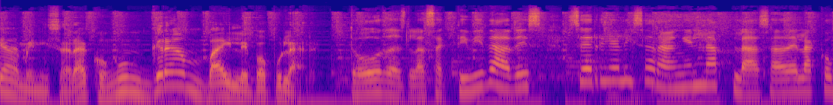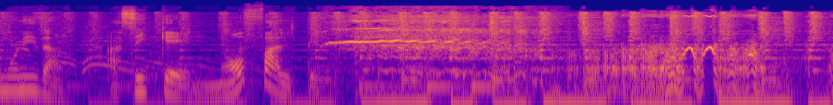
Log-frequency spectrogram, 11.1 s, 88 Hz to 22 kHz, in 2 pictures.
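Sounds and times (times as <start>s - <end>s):
speech: 0.0s - 8.2s, 9.6s - 11.1s
horse neighing: 7.6s - 11.1s.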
